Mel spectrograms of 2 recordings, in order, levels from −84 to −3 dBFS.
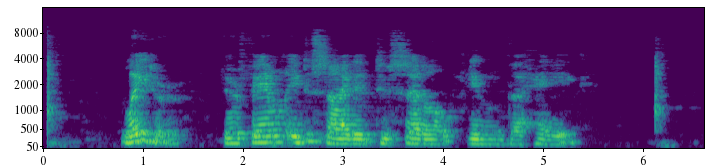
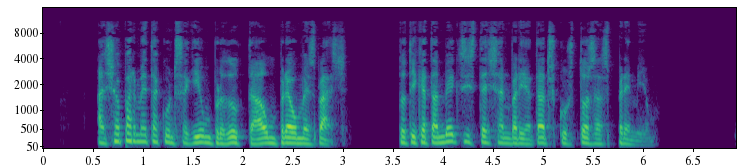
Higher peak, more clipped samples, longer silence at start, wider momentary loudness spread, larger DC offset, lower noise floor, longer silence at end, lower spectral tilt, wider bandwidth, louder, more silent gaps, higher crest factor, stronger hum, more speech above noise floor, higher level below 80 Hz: about the same, -4 dBFS vs -6 dBFS; neither; second, 0.05 s vs 0.55 s; first, 17 LU vs 11 LU; neither; second, -76 dBFS vs under -90 dBFS; second, 0.35 s vs 0.85 s; first, -7.5 dB/octave vs -6 dB/octave; second, 8.6 kHz vs 11.5 kHz; about the same, -24 LUFS vs -25 LUFS; second, none vs 3.16-3.34 s, 3.43-3.47 s; about the same, 20 dB vs 20 dB; neither; second, 53 dB vs over 65 dB; first, -56 dBFS vs -64 dBFS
